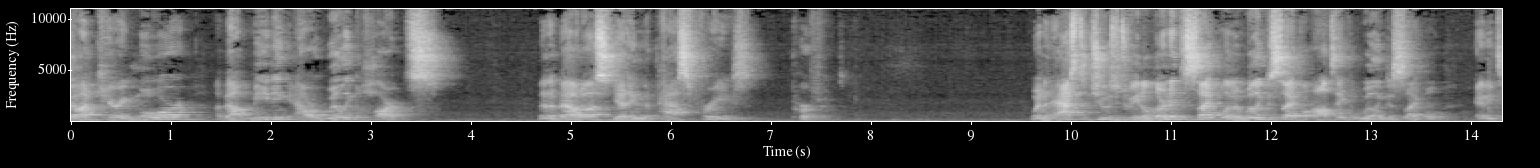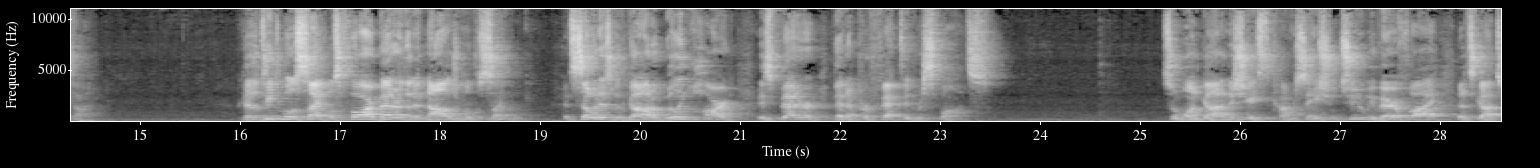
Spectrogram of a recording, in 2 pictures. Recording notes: as delivered on Sunday, January 14, 2023 at North Branch Reformed Church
